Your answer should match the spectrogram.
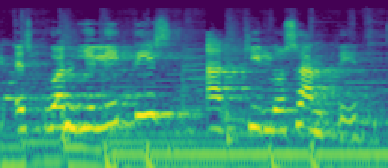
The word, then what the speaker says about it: espondilitis anquilosante: espondilitis anquilosante.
